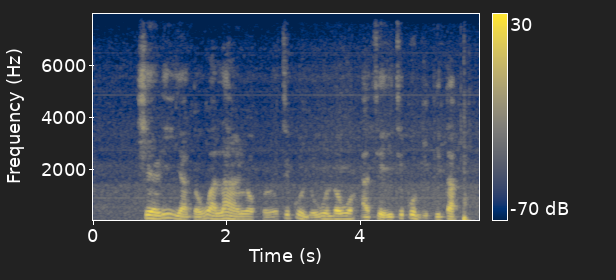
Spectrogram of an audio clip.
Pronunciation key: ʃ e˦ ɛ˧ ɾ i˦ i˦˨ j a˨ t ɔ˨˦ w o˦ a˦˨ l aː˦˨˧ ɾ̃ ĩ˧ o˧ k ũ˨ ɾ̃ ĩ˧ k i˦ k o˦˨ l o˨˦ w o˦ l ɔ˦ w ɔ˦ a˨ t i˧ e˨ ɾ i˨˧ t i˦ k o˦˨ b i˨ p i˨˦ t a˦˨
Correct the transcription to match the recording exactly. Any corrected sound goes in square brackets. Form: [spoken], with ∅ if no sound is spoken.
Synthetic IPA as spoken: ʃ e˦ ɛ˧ ɾ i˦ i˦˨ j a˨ t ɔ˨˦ w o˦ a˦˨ l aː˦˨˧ ɾ̃ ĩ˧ [ɔ˧] k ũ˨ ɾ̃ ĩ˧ [t] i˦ k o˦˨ l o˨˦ w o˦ l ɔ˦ w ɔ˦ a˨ t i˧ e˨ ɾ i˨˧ t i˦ k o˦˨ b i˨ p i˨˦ t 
